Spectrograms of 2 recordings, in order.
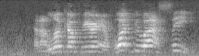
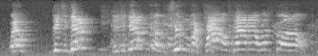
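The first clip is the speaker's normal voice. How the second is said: high, urgent questioning; agitated dad; 6 semitones higher than usual. Retold or imitated. Dad asks if Bill shot the rustlers, agitated. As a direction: imitate an alarmed father demanding answers. Dad quizzes son about shooting.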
